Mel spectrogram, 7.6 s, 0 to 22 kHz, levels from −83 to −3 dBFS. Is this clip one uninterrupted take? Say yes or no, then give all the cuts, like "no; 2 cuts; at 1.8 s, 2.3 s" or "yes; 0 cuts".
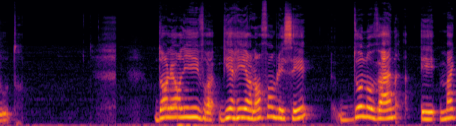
yes; 0 cuts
